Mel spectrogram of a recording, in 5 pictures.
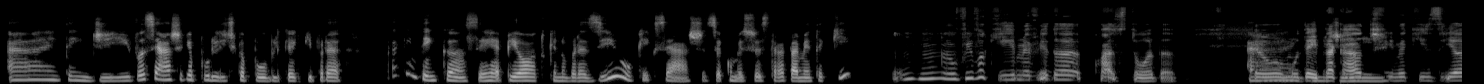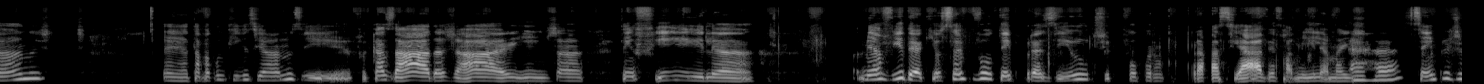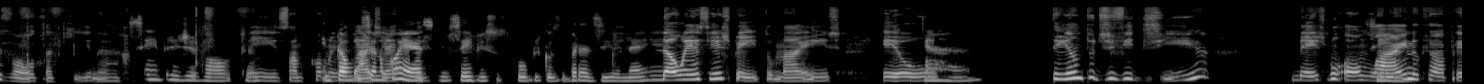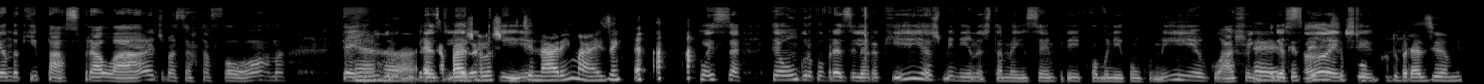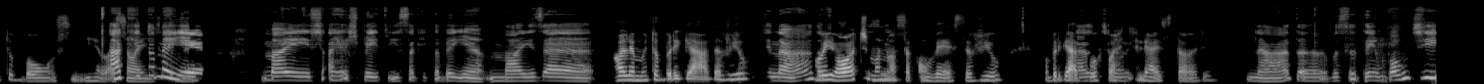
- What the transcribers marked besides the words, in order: other background noise; tapping; laugh; static; distorted speech
- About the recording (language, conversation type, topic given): Portuguese, podcast, Como as redes de apoio ajudam a enfrentar crises?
